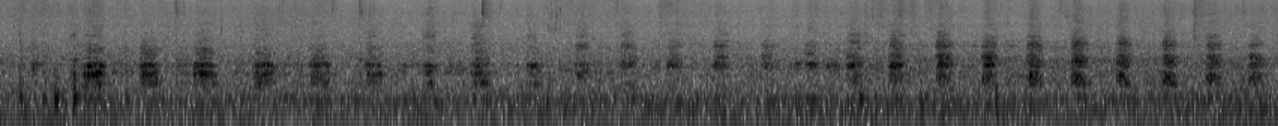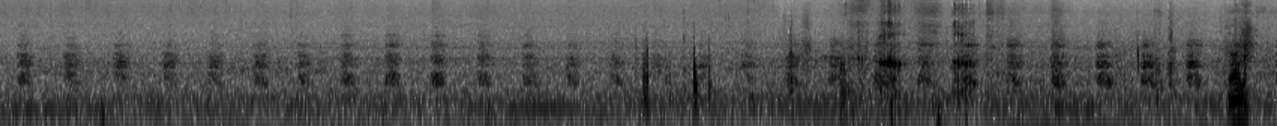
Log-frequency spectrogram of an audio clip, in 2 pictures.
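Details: Working out to build muscle, an American Bulldog pants in a fast, even rhythm of about three breaths per second, soft hissing exhalations that continue throughout, with a louder rustling burst near the end.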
